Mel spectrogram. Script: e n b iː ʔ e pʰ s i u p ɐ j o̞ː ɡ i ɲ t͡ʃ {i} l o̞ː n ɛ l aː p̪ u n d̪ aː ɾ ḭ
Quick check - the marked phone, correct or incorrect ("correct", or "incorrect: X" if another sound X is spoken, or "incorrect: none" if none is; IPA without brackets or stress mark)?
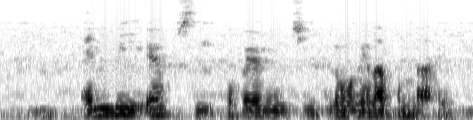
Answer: correct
